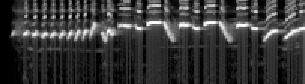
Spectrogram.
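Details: White-rumped shama song recorded by day for use as a master to make other shamas sing: a fast series of about twelve rising whistled notes, then loud slurred whistles swooping down and up, clear and ringing.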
